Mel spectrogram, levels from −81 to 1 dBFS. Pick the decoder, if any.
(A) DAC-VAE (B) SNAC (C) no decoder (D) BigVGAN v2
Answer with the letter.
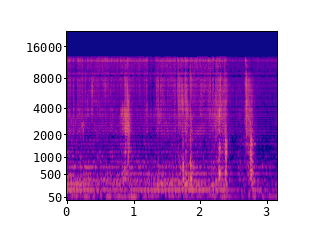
D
